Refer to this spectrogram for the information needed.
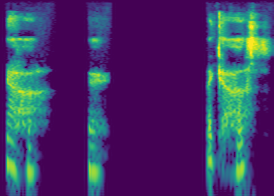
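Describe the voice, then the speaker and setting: A woman's voice: drawn-out words, darkish tone, dry recording, clean studio sound. A woman playing a thoughtful young daughter in an audio drama, speaking hesitantly and wistfully. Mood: hesitant, worried. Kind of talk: audio drama acting and narration.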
